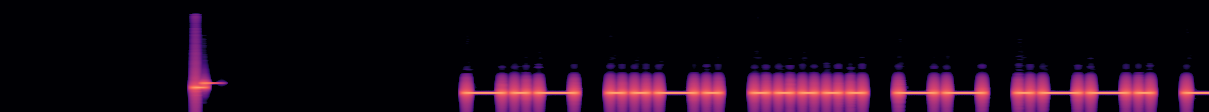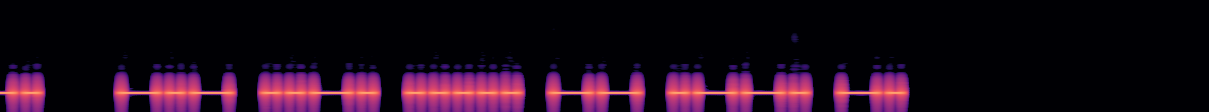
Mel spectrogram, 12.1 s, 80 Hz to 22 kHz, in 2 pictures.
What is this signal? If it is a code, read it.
Morse code, heard as a keyed tone, about 20 wpm, 700 Hz. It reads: KF5MPN KF5MPN
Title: USA Call Signs Repeated 2x 20wpm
